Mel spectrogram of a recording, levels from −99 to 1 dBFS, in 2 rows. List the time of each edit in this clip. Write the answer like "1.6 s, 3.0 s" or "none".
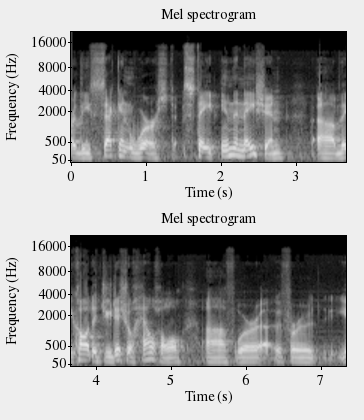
1.3 s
